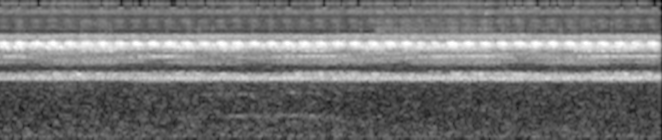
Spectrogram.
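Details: Crickets chirping on a peaceful summer night in Africa; a dense, continuous high-pitched trilling chorus in several bands, pulsing steadily about four times a second, with no other clear sounds.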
